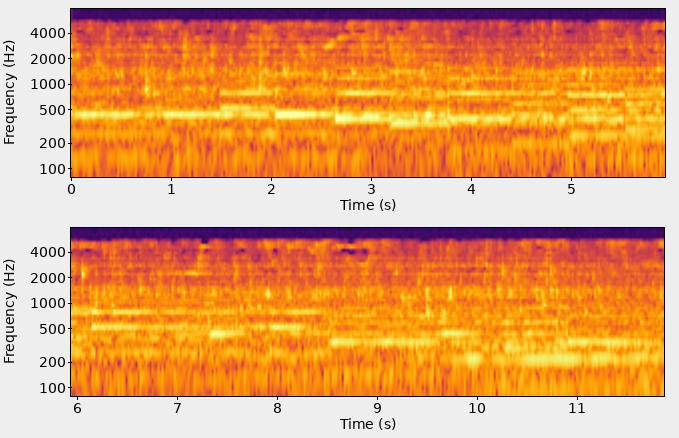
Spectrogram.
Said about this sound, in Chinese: 那大家可以花一点时间先感受一下你的呼吸，也可以听一下流水的声音，或者你周遭的声音。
